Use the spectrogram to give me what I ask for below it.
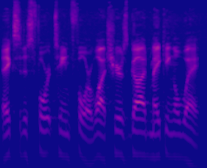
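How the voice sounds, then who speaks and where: A man preaching a sermon, animated and chatty, acting out the voices of people in the story. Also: mid-range voice, a little fast. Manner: animated, acts out quoted voices, chatty asides. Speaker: pastor.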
